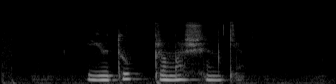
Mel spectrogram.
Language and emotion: Russian, neutral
